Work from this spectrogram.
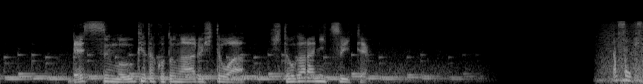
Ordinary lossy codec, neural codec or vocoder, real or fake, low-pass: Opus, 16 kbps; none; real; 7.2 kHz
